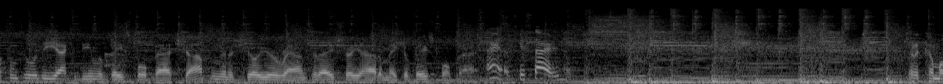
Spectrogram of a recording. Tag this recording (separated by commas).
Music, Speech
